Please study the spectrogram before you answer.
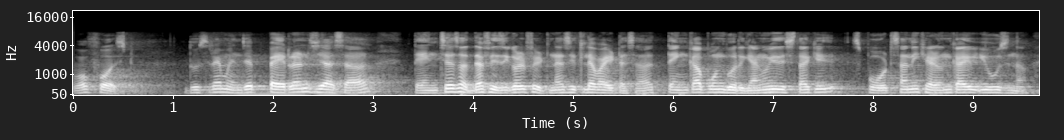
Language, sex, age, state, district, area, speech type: Goan Konkani, male, 18-30, Goa, Bardez, urban, spontaneous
